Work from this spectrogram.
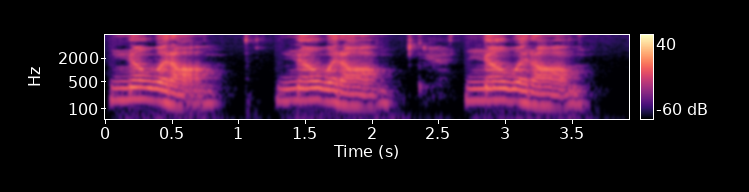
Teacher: because it is between two vowels that T is pulled over to the other word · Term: flap T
